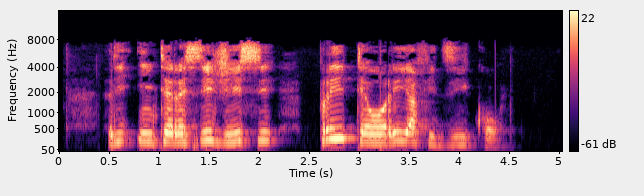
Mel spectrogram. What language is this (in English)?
Esperanto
